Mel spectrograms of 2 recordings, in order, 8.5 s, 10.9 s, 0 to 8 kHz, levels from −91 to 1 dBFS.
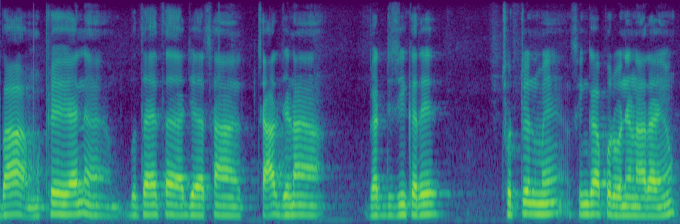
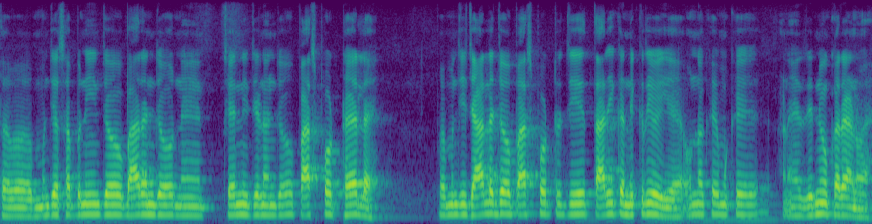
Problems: constant background noise, echo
